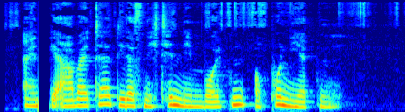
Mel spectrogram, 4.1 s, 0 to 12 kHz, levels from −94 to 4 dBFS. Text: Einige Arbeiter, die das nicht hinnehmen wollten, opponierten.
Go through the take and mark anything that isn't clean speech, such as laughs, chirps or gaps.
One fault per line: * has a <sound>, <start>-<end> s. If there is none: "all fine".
* has a dropout, 0.4-0.5 s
